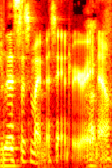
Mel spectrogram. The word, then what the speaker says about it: Missandei: if you've seen Game of Thrones, is it Missandei? How do you say her name? – Missandei.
